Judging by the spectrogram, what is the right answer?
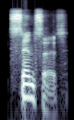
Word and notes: sensate: British English

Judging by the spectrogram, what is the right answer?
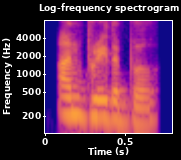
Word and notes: unbreathable: Indian

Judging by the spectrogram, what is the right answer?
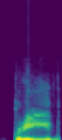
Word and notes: breathe: American English

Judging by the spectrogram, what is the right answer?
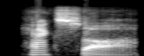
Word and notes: hacksaw: American English

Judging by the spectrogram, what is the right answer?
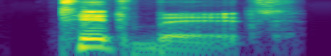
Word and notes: titbit: British English

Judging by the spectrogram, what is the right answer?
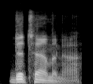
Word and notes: determiner: British English

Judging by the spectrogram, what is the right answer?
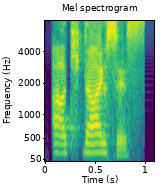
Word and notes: archdiocese: Indian

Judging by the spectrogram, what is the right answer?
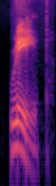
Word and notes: reap: American English

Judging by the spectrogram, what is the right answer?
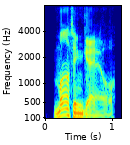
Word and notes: martingale: British English

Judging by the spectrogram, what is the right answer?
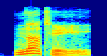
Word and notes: nutty: British English

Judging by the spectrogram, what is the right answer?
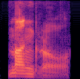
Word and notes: mongrel: British English

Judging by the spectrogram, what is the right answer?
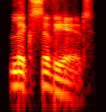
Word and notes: lixiviate: British English

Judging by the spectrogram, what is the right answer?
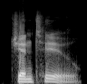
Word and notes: gentoo: American English

